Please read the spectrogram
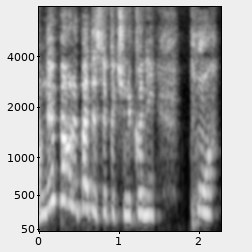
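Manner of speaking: put-on high, loud old-lady rebuke; scolding old lady. Old woman scolding the teenager, loud and high. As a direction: snap back as a stern elder.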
